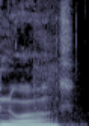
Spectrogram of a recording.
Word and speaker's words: New Orleans: Just say New Orleans.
